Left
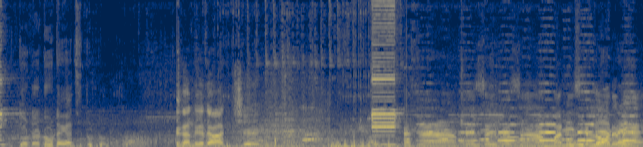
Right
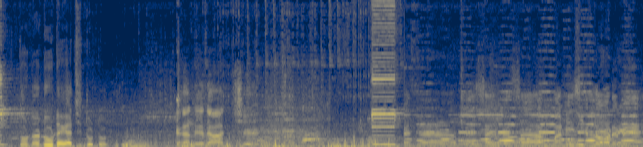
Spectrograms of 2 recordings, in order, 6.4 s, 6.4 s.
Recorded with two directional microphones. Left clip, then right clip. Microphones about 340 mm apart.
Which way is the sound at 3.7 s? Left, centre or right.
Centre.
